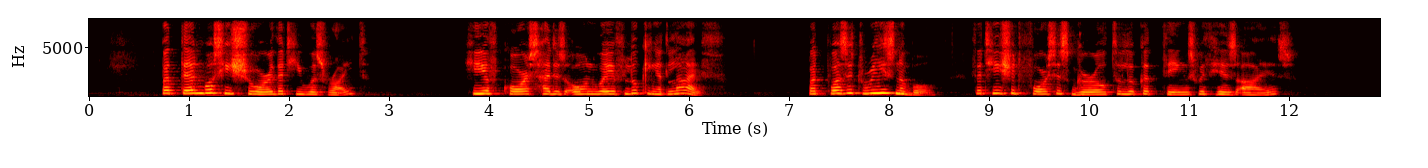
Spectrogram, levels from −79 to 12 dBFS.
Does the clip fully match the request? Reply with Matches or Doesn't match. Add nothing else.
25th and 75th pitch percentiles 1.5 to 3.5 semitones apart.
Doesn't match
